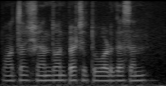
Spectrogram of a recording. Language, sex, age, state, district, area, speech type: Kashmiri, male, 18-30, Jammu and Kashmir, Kulgam, rural, spontaneous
